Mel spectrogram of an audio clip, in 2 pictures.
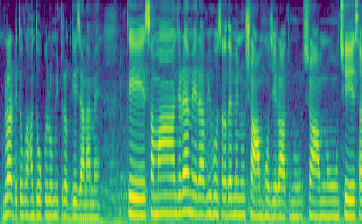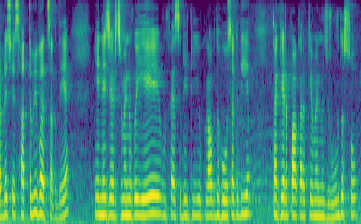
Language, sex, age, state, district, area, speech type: Punjabi, female, 30-45, Punjab, Mansa, rural, spontaneous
